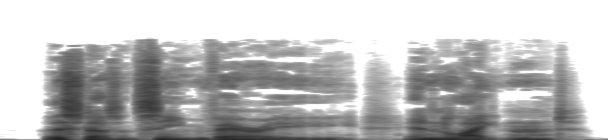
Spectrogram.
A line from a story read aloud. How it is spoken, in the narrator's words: I muttered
